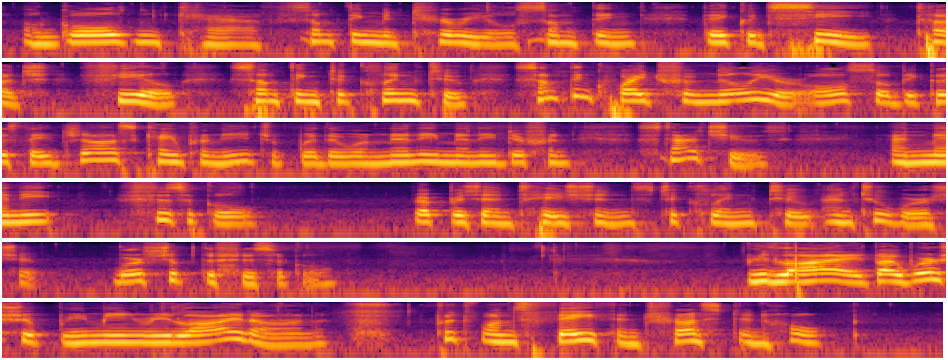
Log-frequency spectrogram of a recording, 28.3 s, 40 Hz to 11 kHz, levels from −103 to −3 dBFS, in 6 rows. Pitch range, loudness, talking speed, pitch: 185-220 Hz, -21 LUFS, 125 wpm, 200 Hz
